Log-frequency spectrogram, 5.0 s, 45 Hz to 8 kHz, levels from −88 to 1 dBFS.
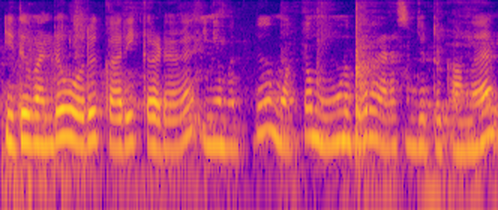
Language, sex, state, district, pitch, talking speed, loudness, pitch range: Tamil, female, Tamil Nadu, Namakkal, 230 Hz, 155 wpm, -18 LUFS, 215-255 Hz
